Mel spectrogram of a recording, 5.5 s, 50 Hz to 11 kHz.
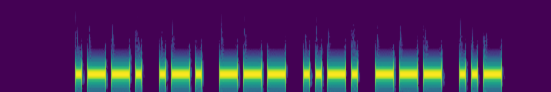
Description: Morse code, heard as a keyed tone, about 20 wpm, 700 Hz. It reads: PROFOU
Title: Build A Word - 3 Letters At A Time - 8-Letter Words - 20wpm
